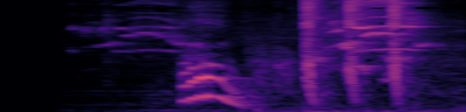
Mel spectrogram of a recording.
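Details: White-rumped shama, a singing-contest bird in peak season, played to stimulate another bird to sing: a slurred, mewing downward note with bright overtones, then a burst of sharp clicking strokes and short whistled notes.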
